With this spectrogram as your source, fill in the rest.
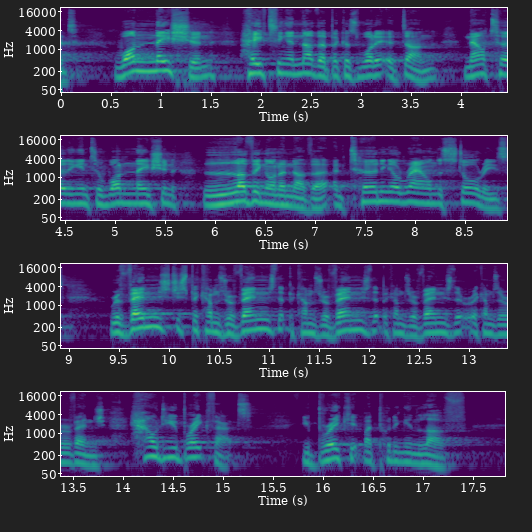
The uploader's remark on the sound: Recorded at Middlesbrough Community Church.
